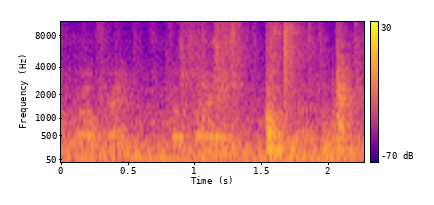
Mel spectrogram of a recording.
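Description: Faint, indistinct speech, with a brief sharp sound about one and a half seconds in.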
